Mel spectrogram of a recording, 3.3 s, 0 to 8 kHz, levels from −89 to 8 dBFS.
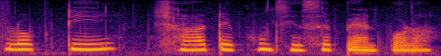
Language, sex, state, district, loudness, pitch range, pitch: Bengali, female, West Bengal, Cooch Behar, -15 LUFS, 225-250 Hz, 240 Hz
